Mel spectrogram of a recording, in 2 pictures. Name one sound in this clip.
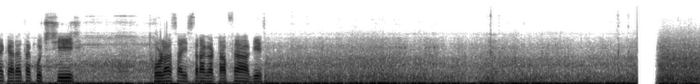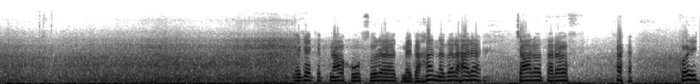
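A motorcycle engine rumbles steadily while riding over rough ground.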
